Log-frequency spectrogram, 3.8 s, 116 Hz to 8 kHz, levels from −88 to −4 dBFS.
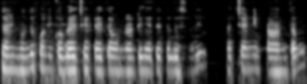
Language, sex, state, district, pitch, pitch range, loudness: Telugu, female, Telangana, Karimnagar, 235 Hz, 225-245 Hz, -25 LUFS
